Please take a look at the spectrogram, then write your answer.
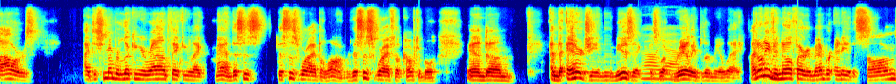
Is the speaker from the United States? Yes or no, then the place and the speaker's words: yes; Los Angeles, California, United States; growing up in Los Angeles area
